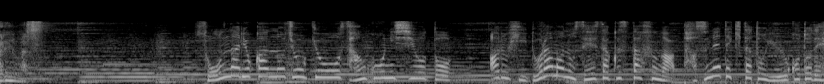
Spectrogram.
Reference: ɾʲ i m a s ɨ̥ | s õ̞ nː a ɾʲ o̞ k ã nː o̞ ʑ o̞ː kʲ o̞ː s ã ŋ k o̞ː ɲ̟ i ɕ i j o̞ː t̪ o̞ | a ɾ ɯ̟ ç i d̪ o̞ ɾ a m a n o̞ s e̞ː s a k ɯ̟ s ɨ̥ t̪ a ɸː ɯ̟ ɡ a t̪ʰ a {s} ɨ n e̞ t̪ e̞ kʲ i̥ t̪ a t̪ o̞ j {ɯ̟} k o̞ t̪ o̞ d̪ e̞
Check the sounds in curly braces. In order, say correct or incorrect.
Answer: incorrect: z, incorrect: ɯ̟ː

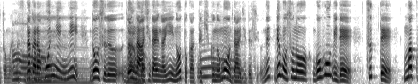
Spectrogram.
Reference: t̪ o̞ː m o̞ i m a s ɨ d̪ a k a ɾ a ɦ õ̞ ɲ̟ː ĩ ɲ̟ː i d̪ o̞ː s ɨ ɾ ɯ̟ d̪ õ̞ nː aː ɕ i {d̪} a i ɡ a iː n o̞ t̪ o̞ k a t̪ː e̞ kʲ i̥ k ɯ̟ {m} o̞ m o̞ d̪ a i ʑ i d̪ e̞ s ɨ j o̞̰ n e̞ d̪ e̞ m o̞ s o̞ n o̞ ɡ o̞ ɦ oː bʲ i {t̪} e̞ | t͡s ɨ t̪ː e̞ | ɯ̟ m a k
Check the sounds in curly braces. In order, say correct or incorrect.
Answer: correct, incorrect: n, incorrect: d̪

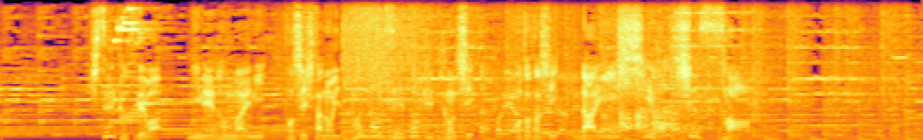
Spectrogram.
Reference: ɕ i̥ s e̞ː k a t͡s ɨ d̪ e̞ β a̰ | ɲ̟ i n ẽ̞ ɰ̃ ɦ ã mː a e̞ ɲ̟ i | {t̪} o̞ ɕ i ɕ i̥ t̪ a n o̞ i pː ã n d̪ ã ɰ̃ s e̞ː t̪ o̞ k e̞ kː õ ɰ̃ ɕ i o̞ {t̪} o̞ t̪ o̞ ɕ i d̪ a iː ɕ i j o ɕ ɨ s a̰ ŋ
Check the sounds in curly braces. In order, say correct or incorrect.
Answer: correct, correct

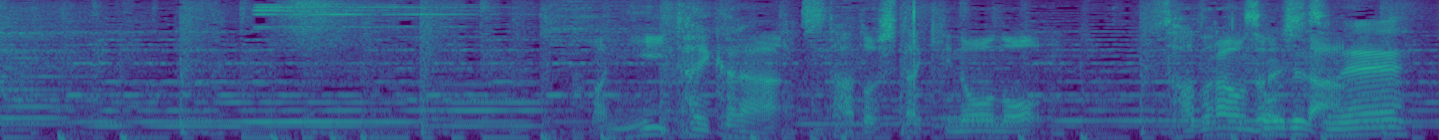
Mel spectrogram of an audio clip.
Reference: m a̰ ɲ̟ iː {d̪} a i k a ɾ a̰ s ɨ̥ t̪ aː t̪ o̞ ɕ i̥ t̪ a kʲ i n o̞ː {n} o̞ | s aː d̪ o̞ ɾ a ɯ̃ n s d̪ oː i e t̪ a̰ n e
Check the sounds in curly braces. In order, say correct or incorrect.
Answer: incorrect: t̪, correct

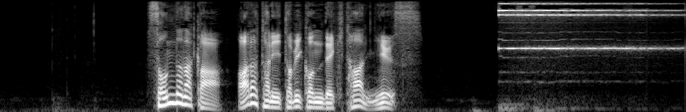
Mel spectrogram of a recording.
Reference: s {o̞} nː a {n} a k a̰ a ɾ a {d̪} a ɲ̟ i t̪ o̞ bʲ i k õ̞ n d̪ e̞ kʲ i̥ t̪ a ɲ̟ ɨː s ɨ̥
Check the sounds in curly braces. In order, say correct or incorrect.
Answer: incorrect: õ̞, correct, incorrect: t̪

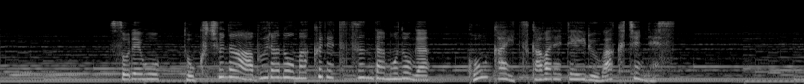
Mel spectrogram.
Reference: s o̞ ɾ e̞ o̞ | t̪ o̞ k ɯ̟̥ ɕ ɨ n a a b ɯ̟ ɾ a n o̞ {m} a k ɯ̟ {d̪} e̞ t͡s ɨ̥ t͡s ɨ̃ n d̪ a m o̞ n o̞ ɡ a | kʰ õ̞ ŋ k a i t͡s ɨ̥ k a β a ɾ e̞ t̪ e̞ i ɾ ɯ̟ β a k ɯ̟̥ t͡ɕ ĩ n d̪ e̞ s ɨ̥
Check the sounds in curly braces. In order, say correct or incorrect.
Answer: correct, correct

